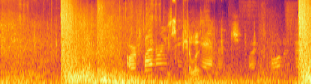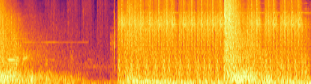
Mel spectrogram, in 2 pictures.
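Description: A mortar fires with a loud, booming thump several times.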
